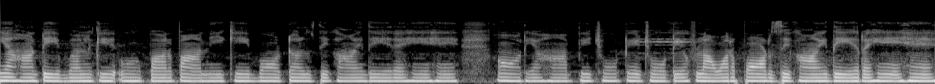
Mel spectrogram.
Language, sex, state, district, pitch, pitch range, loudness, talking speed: Hindi, female, Chandigarh, Chandigarh, 160 Hz, 155-160 Hz, -14 LUFS, 135 wpm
